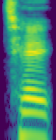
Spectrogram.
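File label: "ce1", Cantonese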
